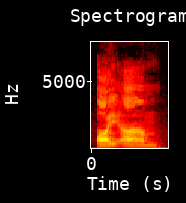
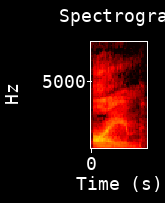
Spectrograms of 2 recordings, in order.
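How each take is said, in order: First: Two full separate words are said. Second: The words are merged into one syllable.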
